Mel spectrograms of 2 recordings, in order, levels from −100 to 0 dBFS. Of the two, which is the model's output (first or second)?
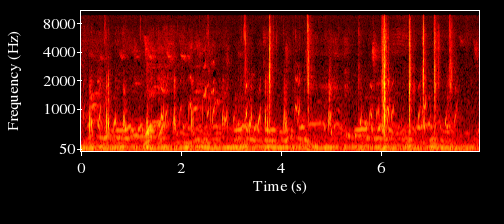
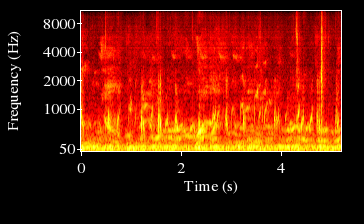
second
